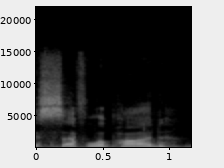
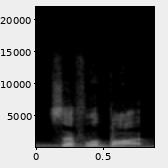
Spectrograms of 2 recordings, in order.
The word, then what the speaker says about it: Cephalobot: I just want my cephalopod. Cephalobot, sorry. I keep saying it wrong.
